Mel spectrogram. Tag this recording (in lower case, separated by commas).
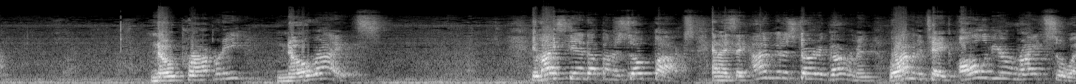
speech, narration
